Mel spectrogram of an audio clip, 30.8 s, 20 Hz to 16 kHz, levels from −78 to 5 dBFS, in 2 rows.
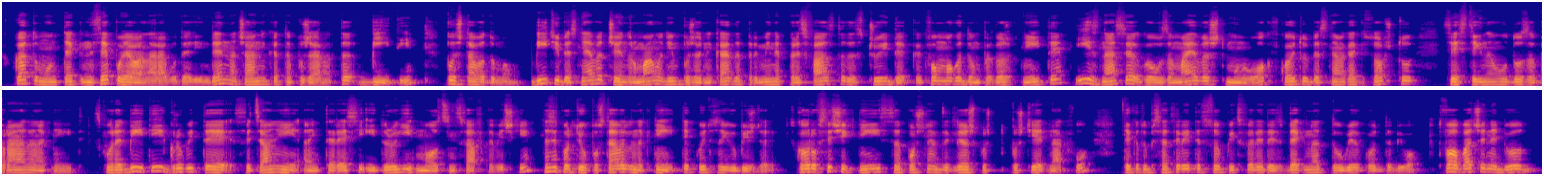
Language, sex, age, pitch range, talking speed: Bulgarian, male, 20-39, 100-130 Hz, 185 wpm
